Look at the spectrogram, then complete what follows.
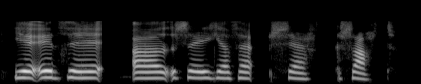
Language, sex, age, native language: Icelandic, male, 10, Icelandic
